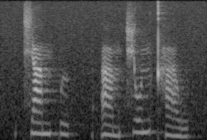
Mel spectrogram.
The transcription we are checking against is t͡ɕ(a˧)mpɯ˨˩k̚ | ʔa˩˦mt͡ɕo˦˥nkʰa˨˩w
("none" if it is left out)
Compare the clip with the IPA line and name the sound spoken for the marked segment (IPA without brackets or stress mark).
a˧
